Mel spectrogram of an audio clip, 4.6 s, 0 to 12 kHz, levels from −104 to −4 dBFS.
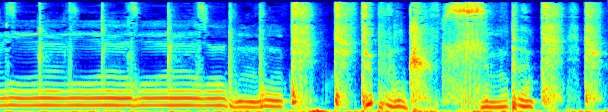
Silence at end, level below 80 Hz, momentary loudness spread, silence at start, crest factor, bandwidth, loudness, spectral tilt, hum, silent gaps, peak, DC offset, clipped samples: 0 s; -40 dBFS; 5 LU; 0 s; 18 dB; 11.5 kHz; -24 LUFS; -4 dB/octave; none; none; -6 dBFS; under 0.1%; under 0.1%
